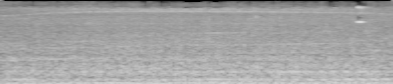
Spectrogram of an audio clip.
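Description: Heavy rock truck engine droning steadily in sixth gear over bumpy ground, a loud, continuous low rumble with no pauses.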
